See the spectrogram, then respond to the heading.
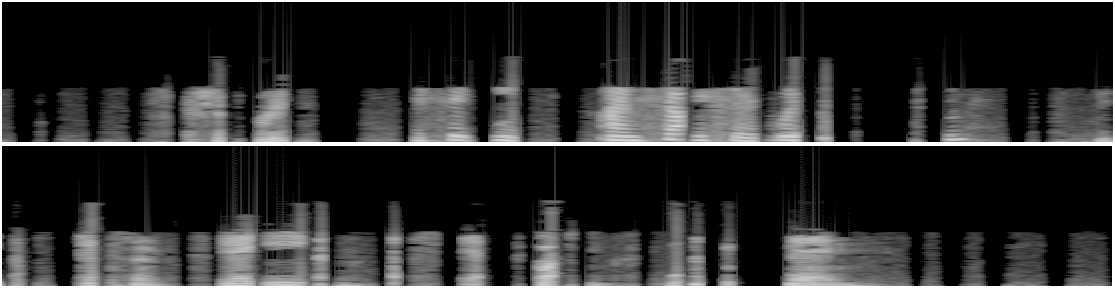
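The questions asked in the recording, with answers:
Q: What is your name?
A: Jensen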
